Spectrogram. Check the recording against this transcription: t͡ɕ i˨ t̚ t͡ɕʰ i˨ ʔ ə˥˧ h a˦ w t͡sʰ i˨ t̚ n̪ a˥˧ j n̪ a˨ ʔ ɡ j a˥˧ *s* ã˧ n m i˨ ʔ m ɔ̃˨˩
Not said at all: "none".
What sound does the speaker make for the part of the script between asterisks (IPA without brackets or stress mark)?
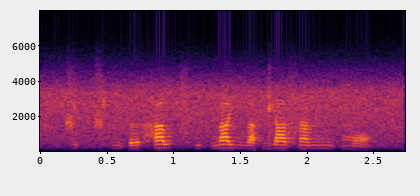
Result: s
